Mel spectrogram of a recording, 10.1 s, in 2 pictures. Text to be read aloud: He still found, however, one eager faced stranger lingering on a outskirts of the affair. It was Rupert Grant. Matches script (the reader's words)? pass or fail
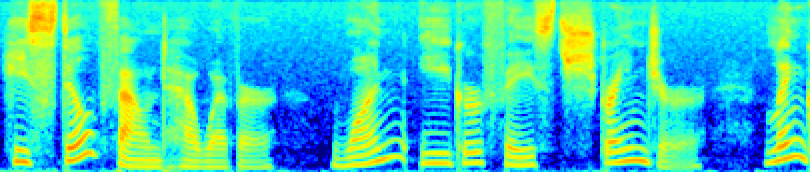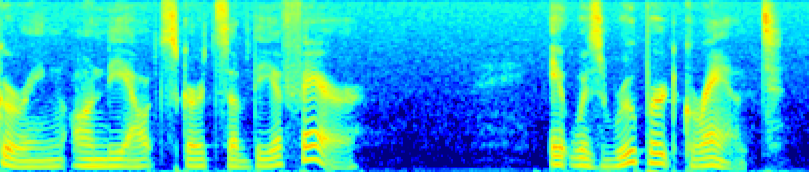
fail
